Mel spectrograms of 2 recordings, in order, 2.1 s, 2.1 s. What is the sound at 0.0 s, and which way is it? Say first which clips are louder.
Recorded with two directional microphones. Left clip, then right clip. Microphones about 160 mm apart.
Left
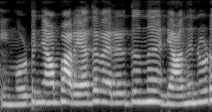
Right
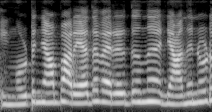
A woman's voice: right 5 dB; 20° right (ahead or behind).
